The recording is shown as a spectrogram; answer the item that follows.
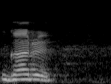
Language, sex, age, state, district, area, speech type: Sindhi, female, 30-45, Maharashtra, Thane, urban, read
